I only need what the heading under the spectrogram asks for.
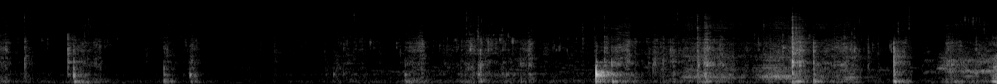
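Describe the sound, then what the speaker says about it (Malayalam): Stirring grapes with a stick for homemade wine gives wet, squelching swishes and sloshes in intermittent bursts, growing busier in the second half. "നമ്മളിപ്പം ഗ്രേപ്സ് മിക്സ് ചെയ്തുകൊണ്ടിരിക്കുകയാണ്."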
